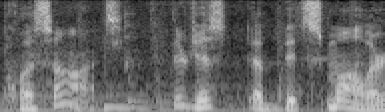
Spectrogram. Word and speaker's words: croissant: They have a full range of yummy breads and buns, and yup, they got that croissant thing that most people can't pronounce right.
